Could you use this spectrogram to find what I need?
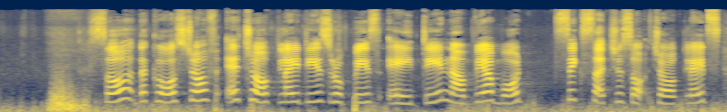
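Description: A young woman speaks clearly into a close microphone, explaining steadily.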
